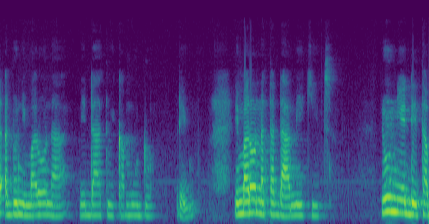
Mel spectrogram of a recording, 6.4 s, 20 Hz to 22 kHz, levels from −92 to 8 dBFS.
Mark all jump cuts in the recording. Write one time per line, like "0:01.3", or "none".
none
